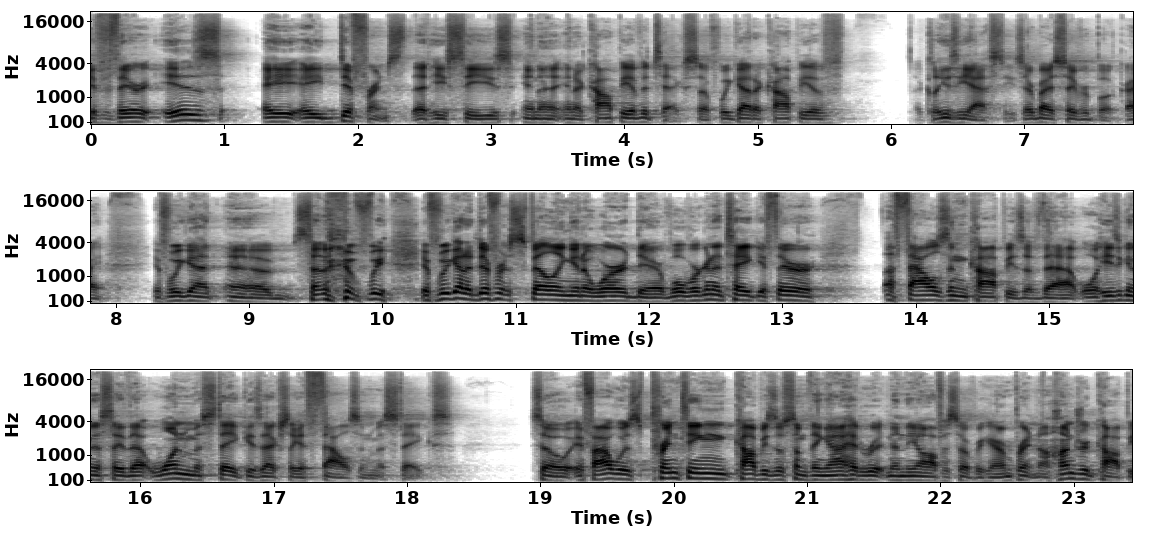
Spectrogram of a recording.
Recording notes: Recorded live at Long Hollow Church on October 24, 2023.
